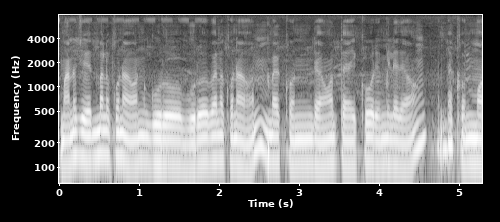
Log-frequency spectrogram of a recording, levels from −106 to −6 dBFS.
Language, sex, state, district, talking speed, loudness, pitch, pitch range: Chakma, male, Tripura, Unakoti, 170 wpm, -13 LUFS, 110 Hz, 110-125 Hz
